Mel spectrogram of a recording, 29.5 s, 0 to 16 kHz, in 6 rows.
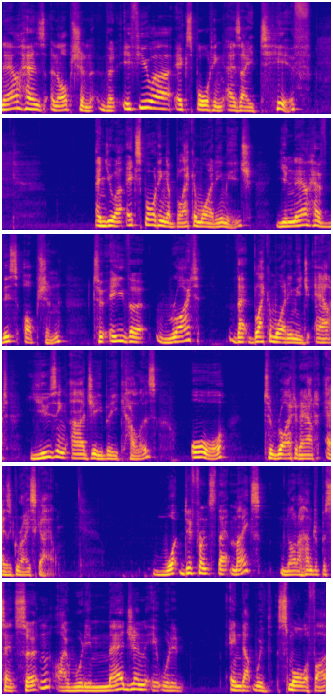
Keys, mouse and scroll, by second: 0.3 click, 2.8 click, 4.1 click, 11.6 click.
